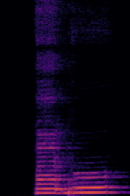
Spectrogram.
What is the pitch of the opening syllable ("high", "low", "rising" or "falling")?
high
